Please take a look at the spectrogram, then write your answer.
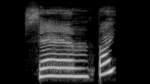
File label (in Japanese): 少女×高音域; せ～んばい?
